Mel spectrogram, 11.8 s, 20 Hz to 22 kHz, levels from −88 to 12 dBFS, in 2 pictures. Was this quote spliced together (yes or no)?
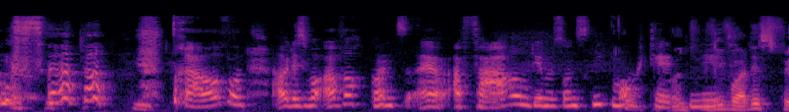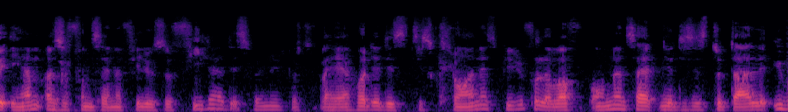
yes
